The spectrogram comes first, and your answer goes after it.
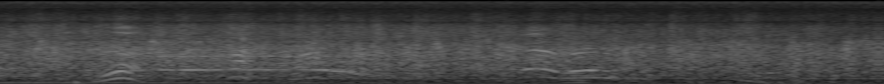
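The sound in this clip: An audience claps to welcome a performer from Hanover, Pennsylvania, as a group's MC introduces him. The applause is steady and fairly faint, with some voices mixed in.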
